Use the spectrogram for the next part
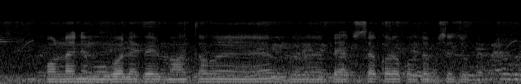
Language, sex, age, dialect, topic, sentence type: Bengali, male, 18-24, Northern/Varendri, agriculture, question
